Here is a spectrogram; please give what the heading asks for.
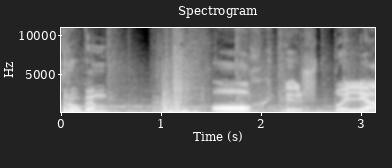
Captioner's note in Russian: Звук падения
